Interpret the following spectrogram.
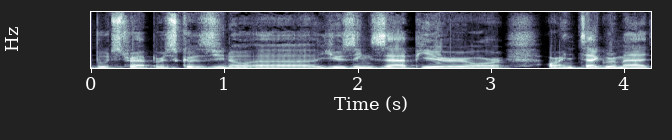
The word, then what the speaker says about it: Integromat: Integromat.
